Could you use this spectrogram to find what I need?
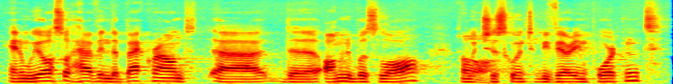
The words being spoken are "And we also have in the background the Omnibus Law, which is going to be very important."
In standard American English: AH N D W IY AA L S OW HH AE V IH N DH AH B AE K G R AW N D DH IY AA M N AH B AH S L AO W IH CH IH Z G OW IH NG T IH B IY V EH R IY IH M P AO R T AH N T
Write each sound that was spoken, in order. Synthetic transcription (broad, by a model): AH N W IY AA L S OW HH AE V IH N DH AH B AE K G R AW N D DH IY AA M N AH B AH S L AO W IH CH IH Z G OW IH NG T IH B IY V EH R IY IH M P AO R T N T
